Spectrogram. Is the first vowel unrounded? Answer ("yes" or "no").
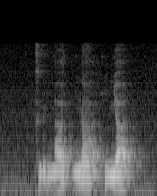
yes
